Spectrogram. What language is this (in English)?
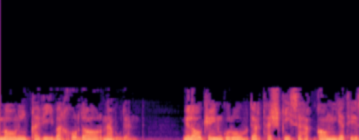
Persian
